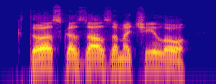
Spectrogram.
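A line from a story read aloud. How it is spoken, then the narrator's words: Menacing question. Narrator (Russian): еще раз грозно спросил папа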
